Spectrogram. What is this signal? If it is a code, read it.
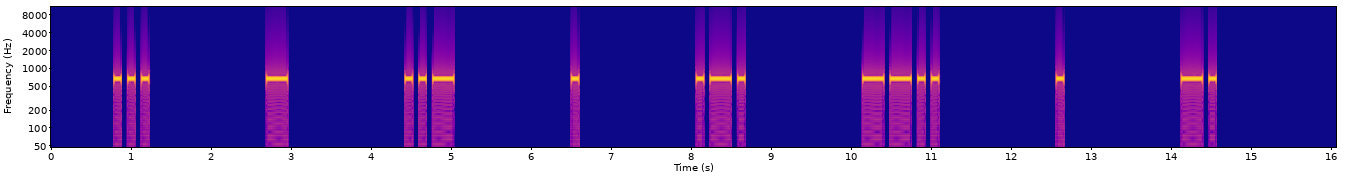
Morse code, heard as a keyed tone, about 14 wpm, spaced as for 5 wpm, 680 Hz. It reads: STUERZEN
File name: Morsekurs / Witze / Witz 02 Januar 2024 25 F70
